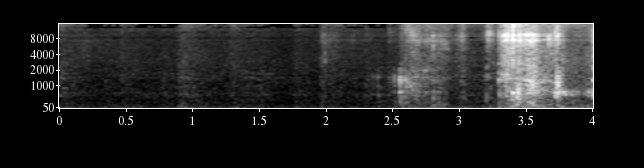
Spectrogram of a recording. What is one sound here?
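A box lid closes with a soft thud.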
